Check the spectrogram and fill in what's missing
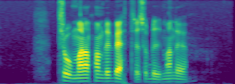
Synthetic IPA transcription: t̪ʰɾuːɾmanat̪manblɪɾbɛt̪ɾəsɔblɪɾmand̪ɛ

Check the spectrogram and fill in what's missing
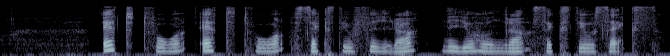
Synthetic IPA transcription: ɛt̪ʰːv̥oːʔɛt̪ʰːv̥oːsɛkst̪ɪʊfyːɾaniːʊɦɵnd̪ɾasɛkst̪ɪʊsɛ̰ks

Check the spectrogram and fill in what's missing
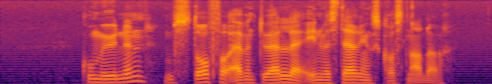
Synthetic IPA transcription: kʰʊmʉːnənmoːst̪oːfɔʁɛ̰ʋənt̪ʉɛləʔɪ̰nʋɛst̪eːʁɪŋskʰɔst̪nɑ̰d̪ə̰ʁ

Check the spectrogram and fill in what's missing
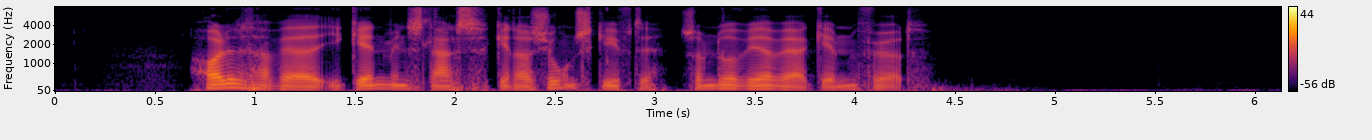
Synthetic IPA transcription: hɒ̽l̰ð̩ˠɦɑ̈ʋæːɐð̞̩ˠʔiɡ̥en̰m̩e̝nslɑ̈ɡ̥sɡ̥e̝nəʁɑ̈ɕo̝̰ːnsɡ̥ifd̥əsɒ̽mnuhɑʋe̝æʋæːɐɡ̥emm̩føɐ̰d̥

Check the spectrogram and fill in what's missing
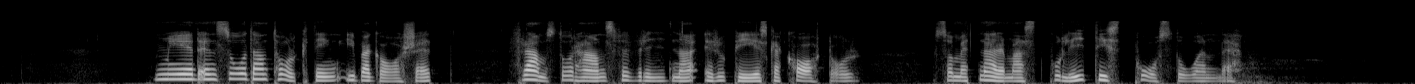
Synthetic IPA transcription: meːd̪ɛnsoːd̪ant̪ʰɔlknɪŋɪbaɡɑːʂət̪ | fɾamst̪oːɾɦansfœɾvɾiːd̪naʔœɾʊpʰeːɪskakʰɑːʈʊɾ | sɔmɛt̪næɾmast̪pʰʊliːt̪ɪskt̪̚pʰoːst̪oːənd̪ə

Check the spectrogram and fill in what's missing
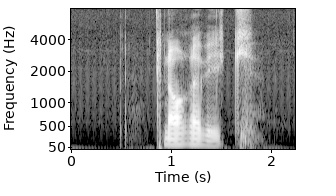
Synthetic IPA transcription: kʰnɑʁəʋiːk

